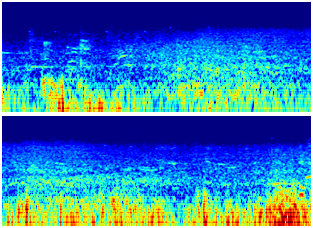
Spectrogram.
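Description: Wind buffeting the microphone in uneven gusts, over a steady hiss of surf breaking on the shore.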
